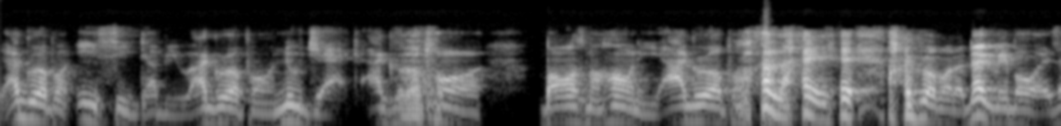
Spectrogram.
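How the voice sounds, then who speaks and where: A young man runs a casual podcast countdown, swearing freely and breaking into laughter as he gets fired up. His voice is husky and mid-pitched, and the recording sounds dull and lo-fi. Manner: profane, excitable, laughs often. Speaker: podcast host. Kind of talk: casual ranking monologue.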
